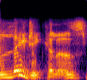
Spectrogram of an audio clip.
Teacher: Lady killers equal stress but the lady killers with stress on the first one would mean the killers of of ladies.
